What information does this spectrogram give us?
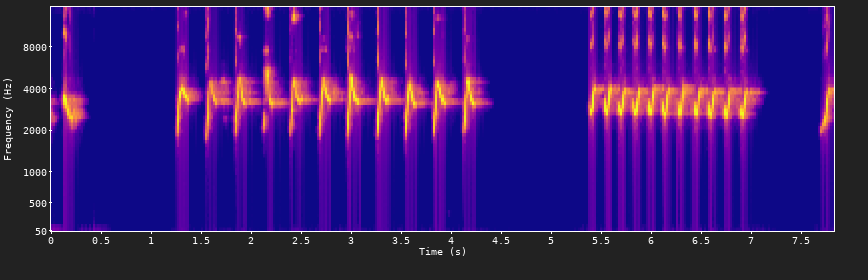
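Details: Ashy tailorbird (prenjak lumut, red-headed) lure recording: bursts of sharp, upslurred chirps repeated rapidly, then a faster, tighter run of near-identical notes, separated by silent pauses; no other sounds.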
